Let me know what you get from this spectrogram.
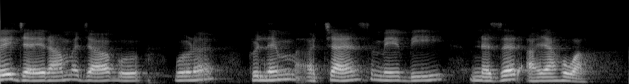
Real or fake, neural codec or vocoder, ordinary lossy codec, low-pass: real; none; none; 7.2 kHz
